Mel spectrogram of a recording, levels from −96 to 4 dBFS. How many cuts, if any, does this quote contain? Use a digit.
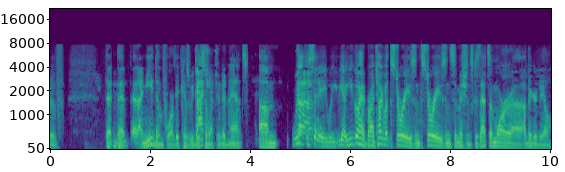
2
